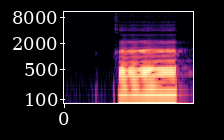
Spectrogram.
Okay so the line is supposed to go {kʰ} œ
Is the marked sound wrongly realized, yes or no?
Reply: yes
